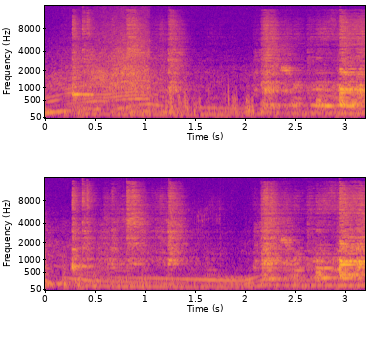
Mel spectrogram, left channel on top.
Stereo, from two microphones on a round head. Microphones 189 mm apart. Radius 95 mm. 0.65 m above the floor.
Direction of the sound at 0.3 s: 30° right (ahead or behind).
